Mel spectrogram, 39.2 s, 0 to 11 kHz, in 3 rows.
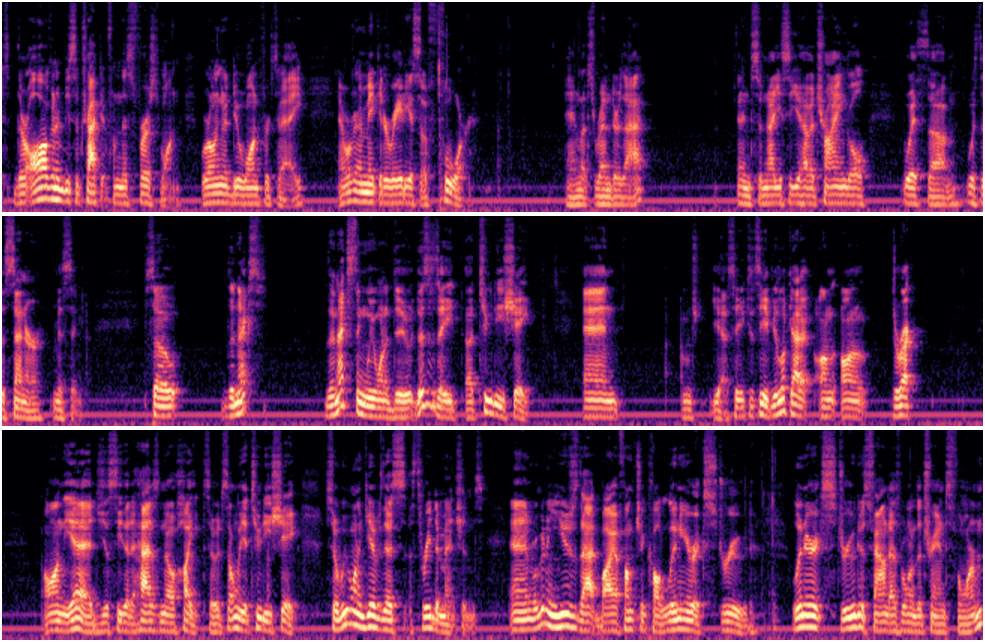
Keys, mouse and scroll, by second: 2.1 click, 4.4 click, 5.8 4, 6.7 click, 7.6 click, 21.3-28.7 drag, 36.3 ctrl+r, 38.1 click.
